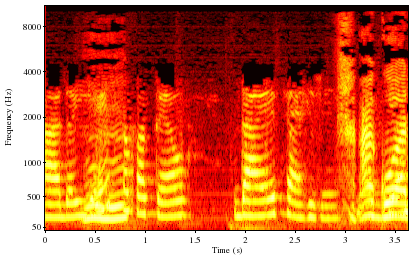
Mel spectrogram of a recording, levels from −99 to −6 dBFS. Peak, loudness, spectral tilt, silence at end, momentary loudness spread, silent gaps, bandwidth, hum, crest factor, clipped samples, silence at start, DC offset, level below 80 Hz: -2 dBFS; -17 LUFS; -6.5 dB/octave; 0 s; 10 LU; none; 10.5 kHz; none; 14 dB; under 0.1%; 0 s; under 0.1%; -48 dBFS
